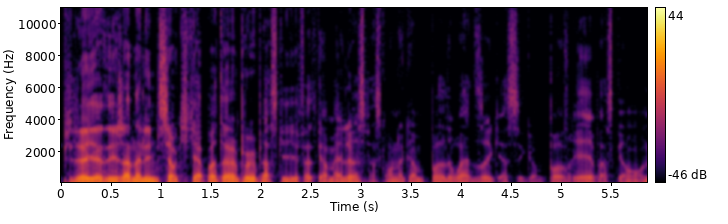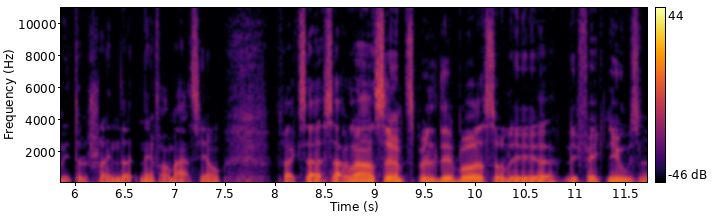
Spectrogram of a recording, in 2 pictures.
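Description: A man's very deep, low voice at a very fast pace, with ordinary pitch variation and big swings in loudness, on a very clean recording with a silent background. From Rouyn-Noranda, Quebec. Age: 30s. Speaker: singer-songwriter. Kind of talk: casual chat. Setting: apartment.

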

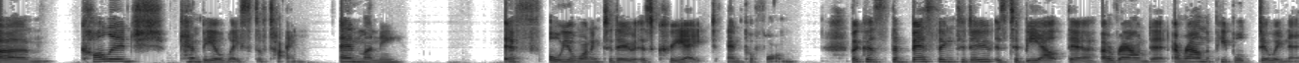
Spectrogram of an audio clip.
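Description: A woman speaks with a New Zealand accent at a fairly slow pace. Her pitch is medium, with ordinary variation. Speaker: musician, songwriter. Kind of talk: interview.

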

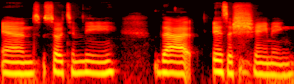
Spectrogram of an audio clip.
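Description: A woman with an American accent and a fairly low pitch speaks against a quiet background. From Connecticut, US. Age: 20s. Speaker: medical resident. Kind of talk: interview. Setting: in person.

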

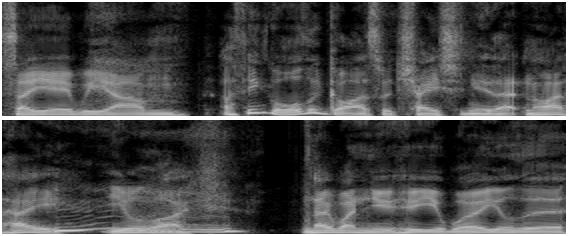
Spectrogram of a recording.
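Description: A man with an Australian accent, ordinary pitch variation, very even loudness and a moderate pace. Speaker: podcast guest, host's partner.

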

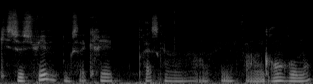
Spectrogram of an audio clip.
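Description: A woman speaks at a moderate pace in a fairly low, somewhat breathy voice with a dark, mellow tone. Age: 20s. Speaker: tattoo artist. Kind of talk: casual interview. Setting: at home.

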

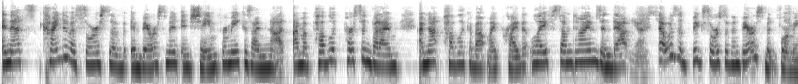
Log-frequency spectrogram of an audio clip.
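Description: At a moderate pace, a woman speaks with medium pitch and ordinary pitch variation, hardly pausing. Noticeable background noise runs underneath. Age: 50s. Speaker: author and life coach. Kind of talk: interview. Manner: animated.

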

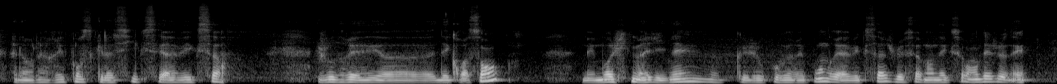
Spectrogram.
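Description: A man speaks at a fairly slow pace with a fairly low pitch, a dark, mellow tone, fairly even intonation, and long, frequent pauses. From Lebanon, Beirut. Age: 70s. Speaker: retired documentary filmmaker and film teacher. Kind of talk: testimony.

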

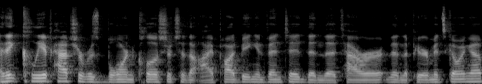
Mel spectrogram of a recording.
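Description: On a very clean recording with a silent background, a man speaks fairly quickly at a medium pitch with a bright, sharp tone. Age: 20s. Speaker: podcast host. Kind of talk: casual chat.

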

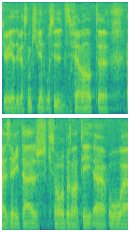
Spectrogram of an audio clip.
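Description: Noticeable background noise sits behind a man with a very deep, low voice who talks at a fairly quick pace. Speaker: university student. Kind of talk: interview.

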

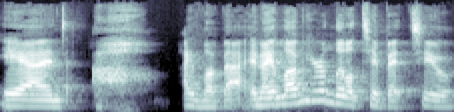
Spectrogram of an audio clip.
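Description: A woman's animated tone with very wide pitch swings. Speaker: podcast host. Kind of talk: casual interview.

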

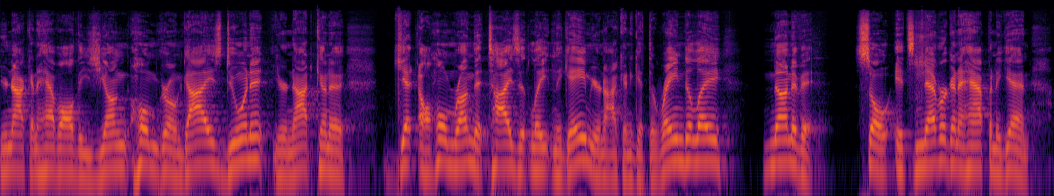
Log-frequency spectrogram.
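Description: A normal speaking voice from a man, fairly high in pitch, with ordinary pitch variation, very even loudness and a fairly quick pace, on a very clean recording with a silent background. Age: 40s. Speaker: sports broadcaster. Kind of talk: casual chat.

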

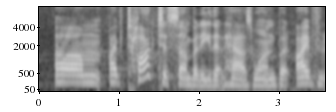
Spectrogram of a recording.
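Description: Recorded very cleanly against a silent background, a woman with an American accent speaks with lively intonation. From US South. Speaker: radio host. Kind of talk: casual chat.

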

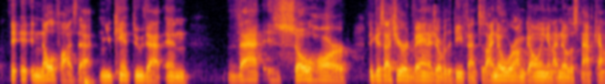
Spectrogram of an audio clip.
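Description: The voice has an American accent and fairly even intonation. The recording is very clean, with a silent background. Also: man. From Philadelphia area. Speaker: NFL player. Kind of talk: casual interview.

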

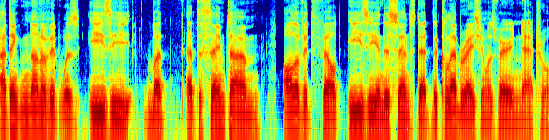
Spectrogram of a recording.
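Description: A plain, everyday voice from a man, fairly low in pitch with fairly even intonation, at a moderate pace on a very clean recording with a silent background. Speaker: band member. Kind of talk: casual interview chat.

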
